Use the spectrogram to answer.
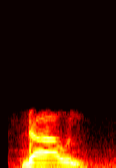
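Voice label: "daun", Indonesian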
